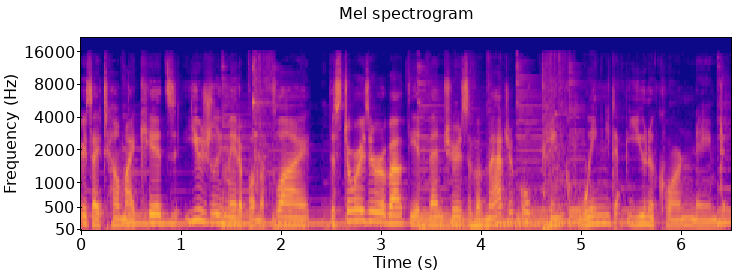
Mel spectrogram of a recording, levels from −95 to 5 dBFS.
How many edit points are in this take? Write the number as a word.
one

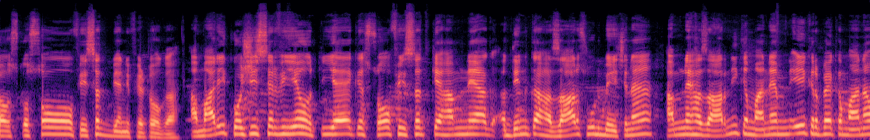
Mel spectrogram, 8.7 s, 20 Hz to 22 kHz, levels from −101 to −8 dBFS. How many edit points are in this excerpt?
two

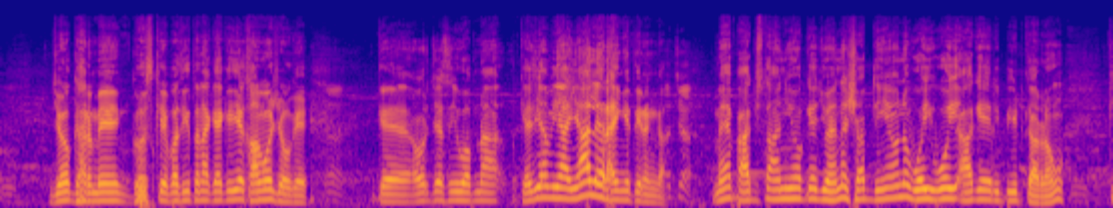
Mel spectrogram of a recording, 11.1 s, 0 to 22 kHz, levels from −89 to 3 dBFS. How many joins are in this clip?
one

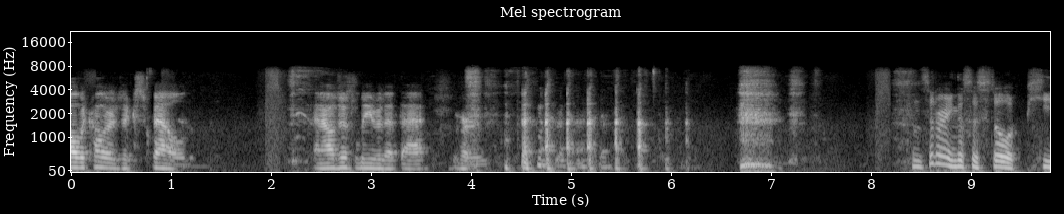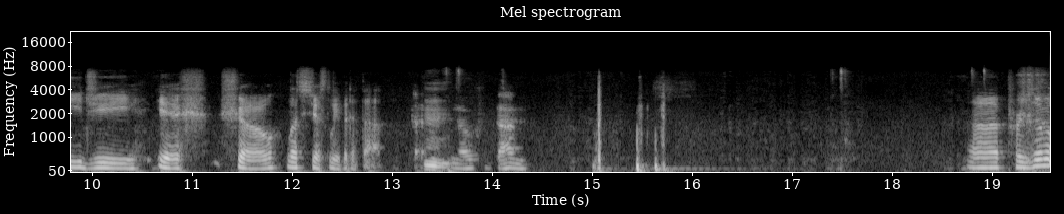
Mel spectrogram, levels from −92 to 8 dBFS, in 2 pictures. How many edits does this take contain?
one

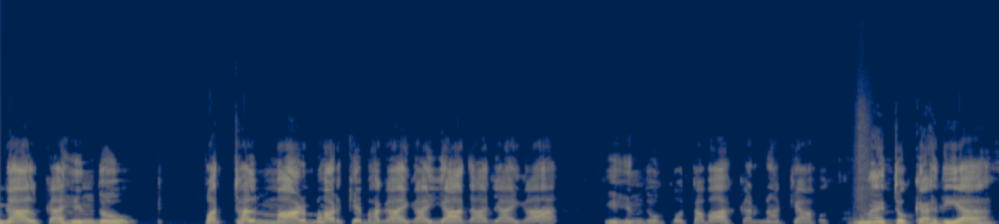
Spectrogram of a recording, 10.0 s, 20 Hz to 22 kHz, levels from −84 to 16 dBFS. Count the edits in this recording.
one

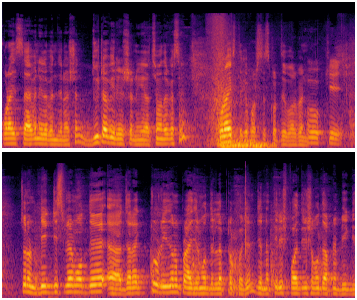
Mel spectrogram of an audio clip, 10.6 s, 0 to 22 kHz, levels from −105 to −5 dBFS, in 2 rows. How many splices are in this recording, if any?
one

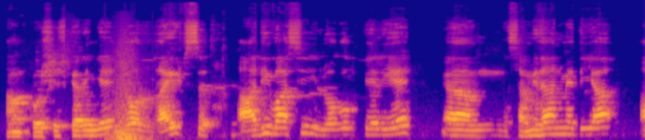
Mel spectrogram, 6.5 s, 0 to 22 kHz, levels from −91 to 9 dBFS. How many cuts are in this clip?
one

